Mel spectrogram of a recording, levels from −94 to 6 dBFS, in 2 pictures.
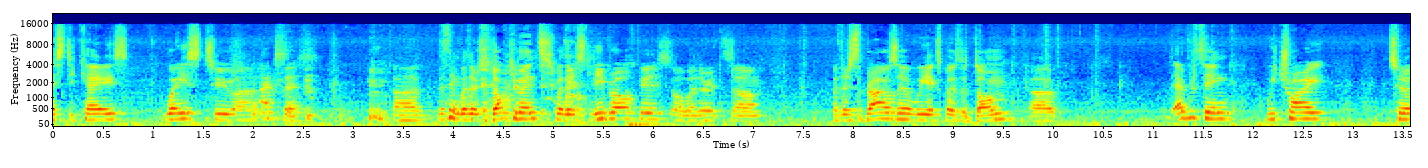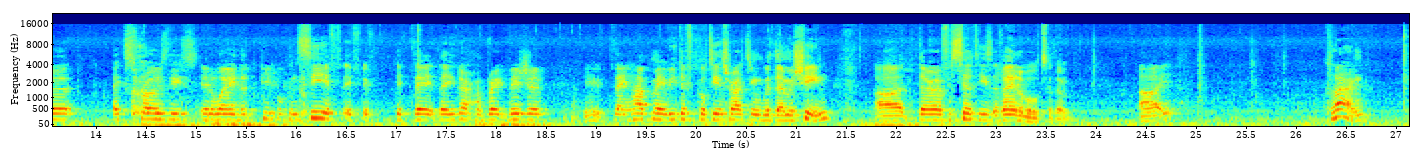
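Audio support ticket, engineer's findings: Listened to the whole thing and found nothing to flag, so no action is needed on this ticket.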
